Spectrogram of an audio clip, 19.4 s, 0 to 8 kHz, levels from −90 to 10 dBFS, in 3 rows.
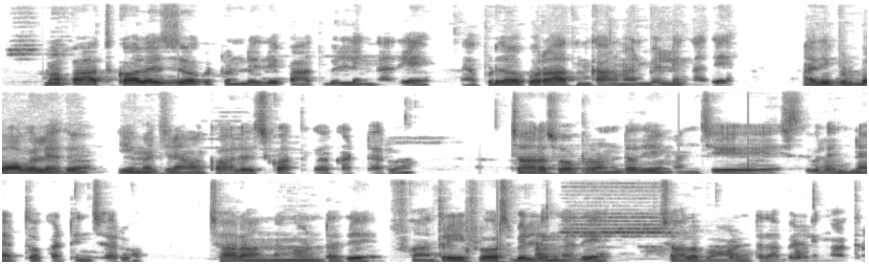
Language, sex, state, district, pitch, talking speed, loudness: Telugu, male, Andhra Pradesh, Srikakulam, 120 Hz, 125 wpm, -18 LUFS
